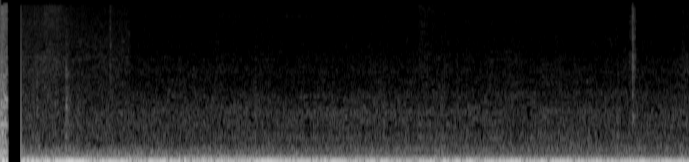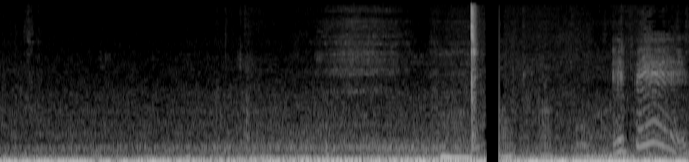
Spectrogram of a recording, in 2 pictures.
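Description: Low, steady rumble of a car heard from inside the cabin, engine and road noise, with a brief cut-out about nine seconds in.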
